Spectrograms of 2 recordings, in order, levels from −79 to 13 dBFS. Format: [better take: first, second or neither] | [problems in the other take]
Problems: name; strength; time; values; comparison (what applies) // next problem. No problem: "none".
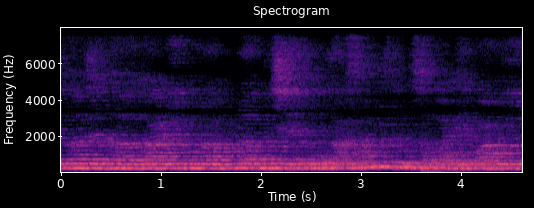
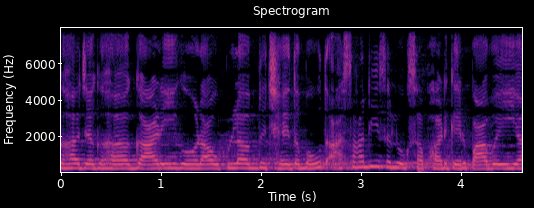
second | room echo; dies away in 2 s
